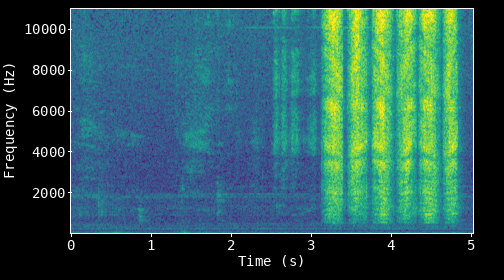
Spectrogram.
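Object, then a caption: Graphite pencil on a paper sheet. A graphite pencil with a black wooden body, held by hand, sketches circle outlines on a flat white paper sheet resting on a hard surface. After a few seconds of near silence with faint soft ticks, six quick, evenly paced scratchy rubbing strokes follow, each a bright, hissy swish.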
